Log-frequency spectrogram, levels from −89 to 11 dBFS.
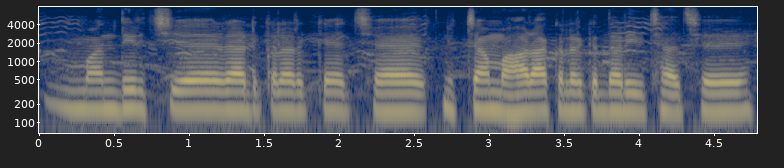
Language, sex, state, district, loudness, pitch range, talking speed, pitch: Maithili, male, Bihar, Saharsa, -23 LUFS, 150-165 Hz, 160 wpm, 155 Hz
